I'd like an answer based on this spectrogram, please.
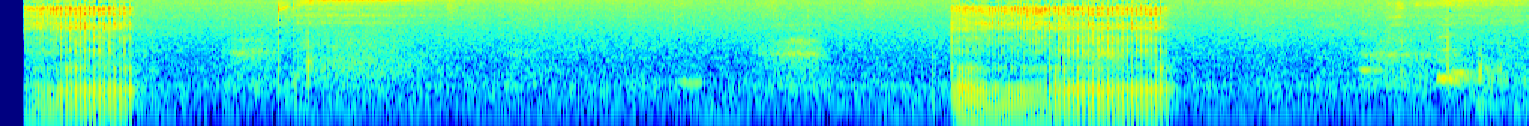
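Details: Seven-month-old bulldog asleep in a person's arms, snoring: two loud rasping snorts, one at the start and a longer one near five seconds, with quieter breathy wheezes in between, indoors.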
